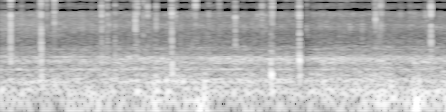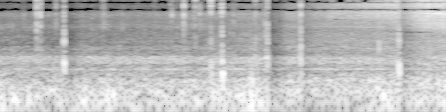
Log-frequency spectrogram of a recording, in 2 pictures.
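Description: Bicycle rolling along wet pavement in steady rain: a steady low rumble of tyres and wind on the microphone, dotted with frequent sharp ticks and clicks. Near the end the hiss of an oncoming semi truck's tyres on the wet road rises.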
